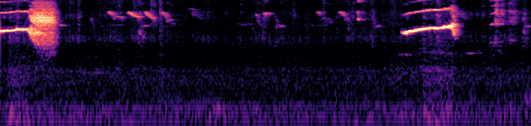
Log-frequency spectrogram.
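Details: Female Oriental magpie-robin whistling, used to coax a silent male back into song: a loud rasping burst, a run of soft high chips, then a long clear upslurred whistle followed by a brief note.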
